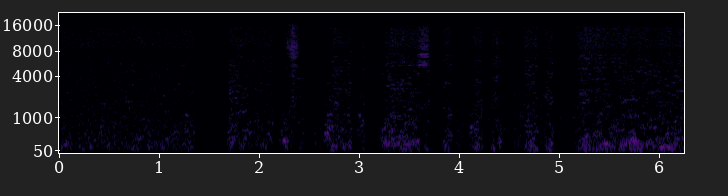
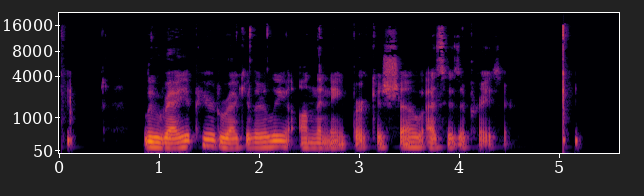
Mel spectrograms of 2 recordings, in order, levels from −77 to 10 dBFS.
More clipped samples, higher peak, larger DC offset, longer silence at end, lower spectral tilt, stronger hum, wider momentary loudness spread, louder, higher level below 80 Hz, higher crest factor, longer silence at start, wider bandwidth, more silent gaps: neither; second, -36 dBFS vs 0 dBFS; neither; second, 0 s vs 0.4 s; second, -1.5 dB/octave vs -5 dB/octave; neither; second, 5 LU vs 12 LU; second, -55 LUFS vs -24 LUFS; second, -78 dBFS vs -64 dBFS; about the same, 22 dB vs 26 dB; about the same, 0 s vs 0.05 s; about the same, 16.5 kHz vs 16.5 kHz; neither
